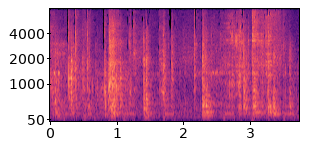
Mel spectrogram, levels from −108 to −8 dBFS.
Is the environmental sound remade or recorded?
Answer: recorded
